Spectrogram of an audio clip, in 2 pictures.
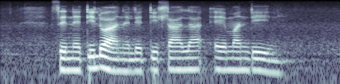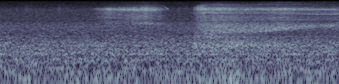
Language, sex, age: Swati, male, 18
